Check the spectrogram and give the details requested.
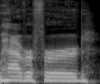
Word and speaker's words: Haverford: Haver, Haver Ford, like Henry.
